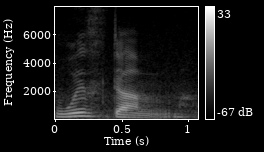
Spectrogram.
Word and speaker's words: wisdom: wisdom excellent wisdom wisdom now the second vowel that oh it sounds more like an a almost wisdom wisdom okay next we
